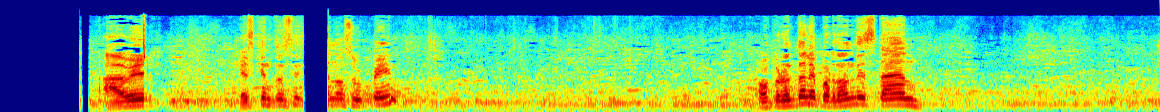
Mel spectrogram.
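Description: A crowd murmurs outdoors in a busy street.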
